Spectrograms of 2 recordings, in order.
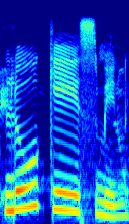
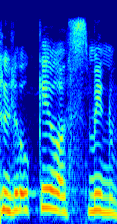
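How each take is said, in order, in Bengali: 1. শব্দটা 'lo-ke' থেকে সরাসরি 'smin'-এ চলে যায়। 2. 'smin'-এর আগে একটা আলাদা 'a' স্বরধ্বনি বলা হয়।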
